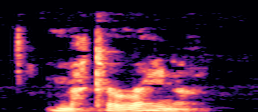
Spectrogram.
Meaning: A particular line dance with a set of simple arm movements and exaggerated hip motion performed to a fast Latin rhythm
- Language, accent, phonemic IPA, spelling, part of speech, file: English, Southern England, /ˌmækəˈɹeɪnə/, Macarena, noun, LL-Q1860 (eng)-Macarena.wav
